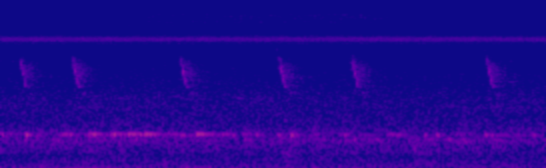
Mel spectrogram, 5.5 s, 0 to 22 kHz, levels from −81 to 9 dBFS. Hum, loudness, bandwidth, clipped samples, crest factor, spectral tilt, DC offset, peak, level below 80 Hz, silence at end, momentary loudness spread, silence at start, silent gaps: none; -54 LUFS; 16 kHz; under 0.1%; 16 dB; -1 dB/octave; under 0.1%; -40 dBFS; -72 dBFS; 0 s; 4 LU; 0 s; none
